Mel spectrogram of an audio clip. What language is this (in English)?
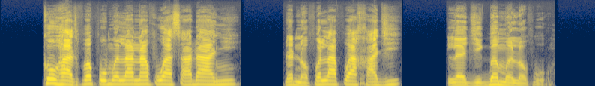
Ewe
